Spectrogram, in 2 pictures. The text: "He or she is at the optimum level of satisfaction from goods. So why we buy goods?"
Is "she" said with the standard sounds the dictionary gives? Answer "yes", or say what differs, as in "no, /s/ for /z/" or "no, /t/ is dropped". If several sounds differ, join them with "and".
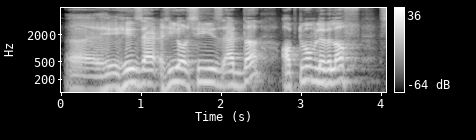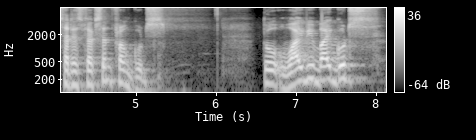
no, /s/ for /ʃ/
